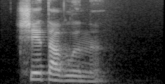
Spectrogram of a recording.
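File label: "сетавлыны", Komi, female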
